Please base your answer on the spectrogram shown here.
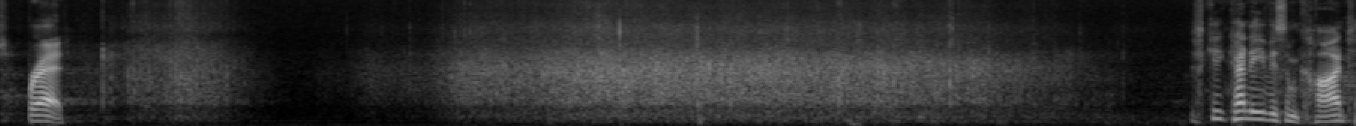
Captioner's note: applause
